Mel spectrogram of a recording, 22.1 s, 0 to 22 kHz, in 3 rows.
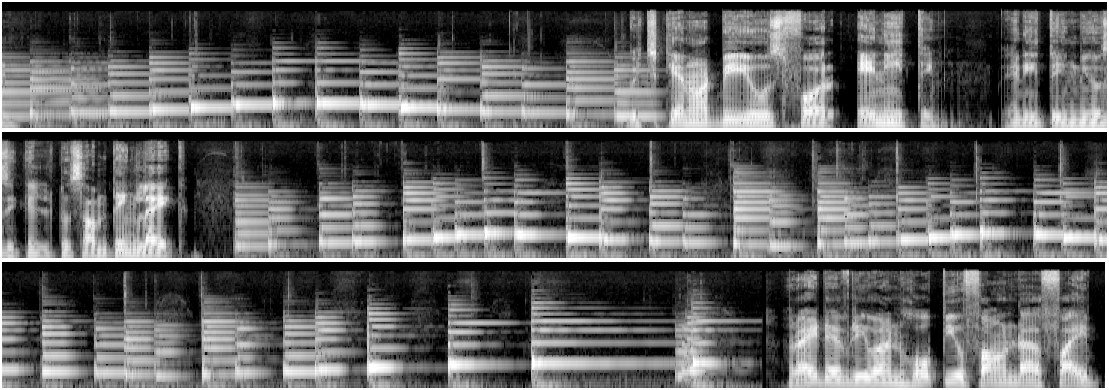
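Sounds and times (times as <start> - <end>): digital piano playing scales: 0.0 - 4.9, 8.9 - 19.9
repeated low piano note: 9.0 - 19.8.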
